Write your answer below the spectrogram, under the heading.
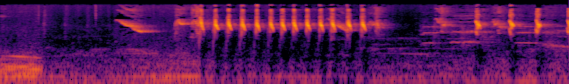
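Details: Long-tailed shrike, locally called cendet or pentet, in full song mixing in copied calls of other birds: a falling whistle, then a quick, even run of about fourteen sharp, piercing notes, a pause, and more scattered sharp notes over faint whistles.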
